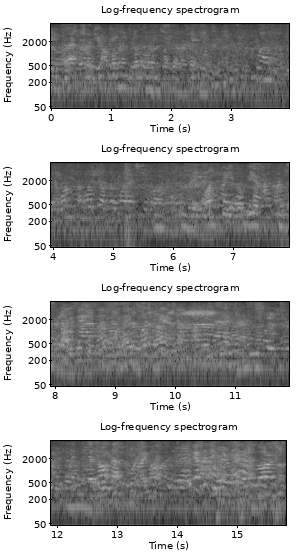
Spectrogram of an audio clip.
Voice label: room ambience talk; scream ny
